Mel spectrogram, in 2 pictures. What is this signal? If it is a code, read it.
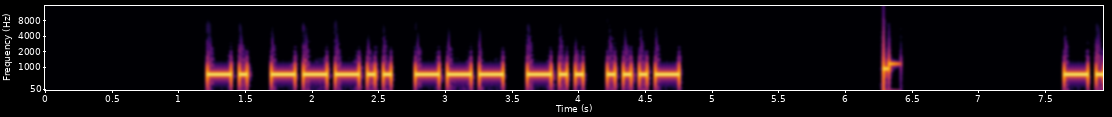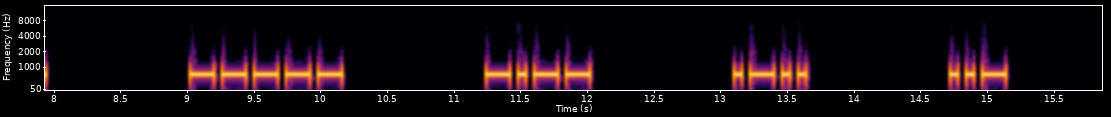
Morse code, heard as a keyed tone, about 20 wpm, spaced as for 10 wpm, 700 Hz. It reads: N8ODV N0YLU
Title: USA Call Signs - 5 Characters - 6x Character Spacing - 20wpm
